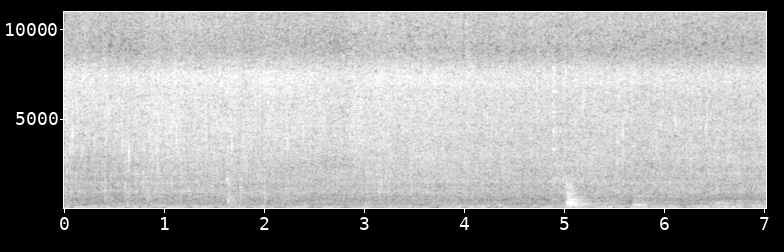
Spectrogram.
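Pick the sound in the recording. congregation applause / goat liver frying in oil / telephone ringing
goat liver frying in oil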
